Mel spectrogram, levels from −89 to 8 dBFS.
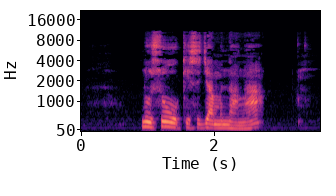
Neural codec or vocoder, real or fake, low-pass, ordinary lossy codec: none; real; 10.8 kHz; MP3, 64 kbps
